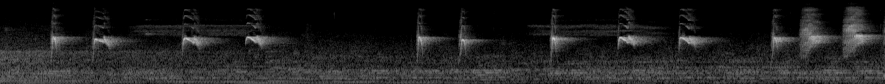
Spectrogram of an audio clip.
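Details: A blue-winged leafbird (cucak cungkok) used as a master for other songbirds delivers a lively run of about fifteen sharp, ringing chips, often paired, with brief pauses between bursts, over a faint hum.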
